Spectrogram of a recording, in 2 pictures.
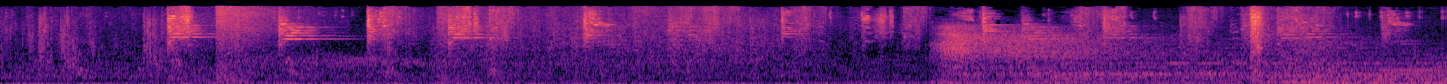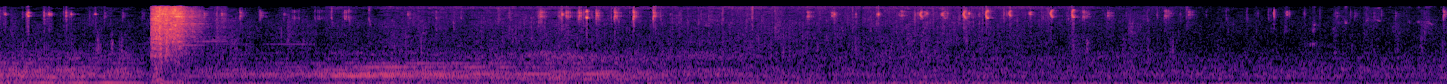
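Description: Fiery magic effects whoosh and crackle.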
